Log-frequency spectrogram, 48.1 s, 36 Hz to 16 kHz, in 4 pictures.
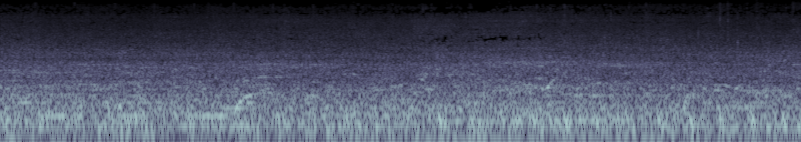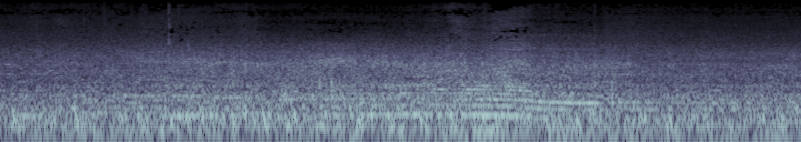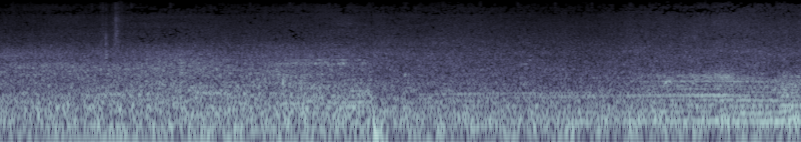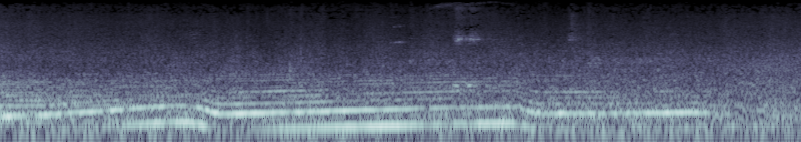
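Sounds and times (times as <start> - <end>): road traffic noise: 0.0 - 48.0.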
